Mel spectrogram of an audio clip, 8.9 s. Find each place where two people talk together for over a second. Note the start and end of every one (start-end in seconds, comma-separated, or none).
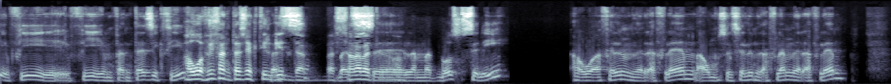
2.6-4.1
